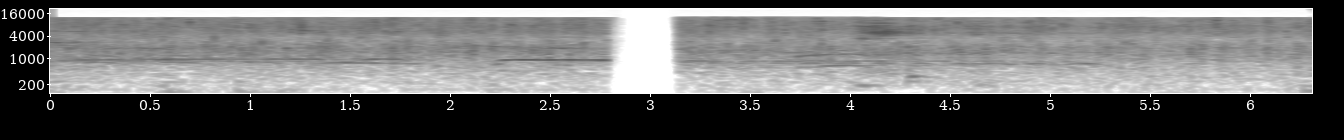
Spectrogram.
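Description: Live concert audience applauding and cheering between songs, with a thin steady tone sounding over the crowd in the first half. The sound cuts out completely for a moment about halfway, then the applause carries on.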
